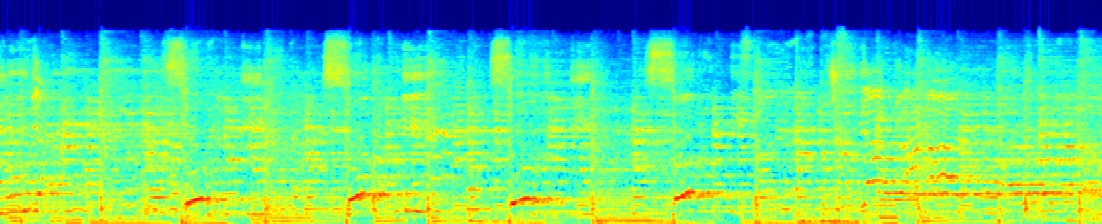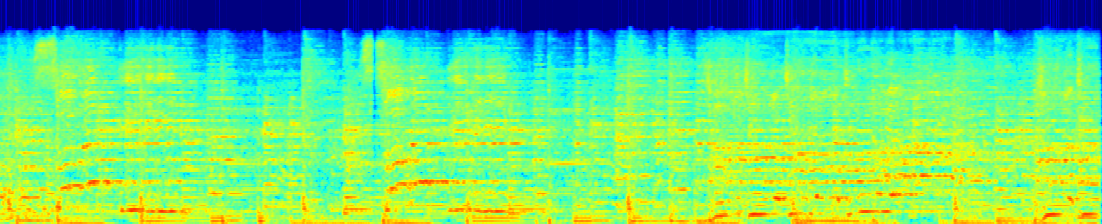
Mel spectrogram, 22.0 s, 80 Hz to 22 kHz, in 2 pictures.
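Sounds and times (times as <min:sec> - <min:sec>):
bass and drum beat: 0:00.0 - 0:22.0.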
